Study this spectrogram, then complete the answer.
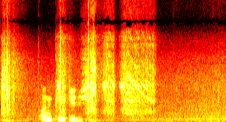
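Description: A cordless ratchet whirs in short bursts.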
